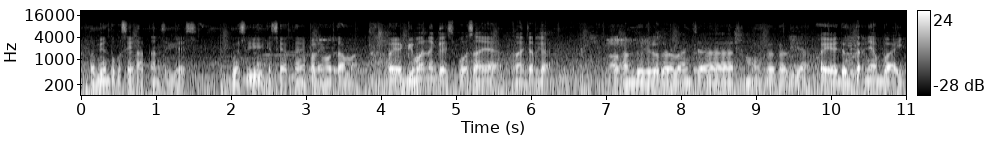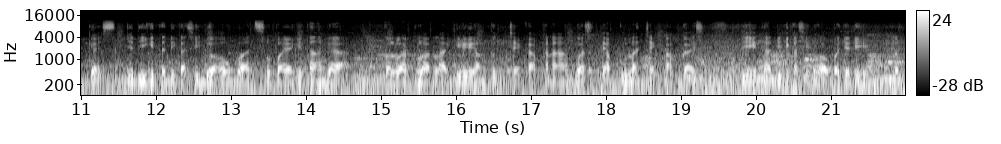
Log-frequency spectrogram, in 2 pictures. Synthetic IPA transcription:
t̪apiunt̪ʊkːəsiɦat̪ansɪhɡa̰js | ɡuasɪhkəsiɦat̪anɲapalɪŋut̪amaʔ | ojaɡimanaɡajspuaʔsaja | laɲt͡ʃarɡa̰ʔ | alɦamd̪ulilakalalaɲt͡ʃarsəmoɡakaliaojadɔk̚t̪ərɲabaɪk̚ɡajs | d͡ʒadikit̪adikasɪhduaobat̪̚supajakit̪aəŋɡa̰ʔ | kəluarkəluarlaɡiunt̪ʊk̚t͡ʃekap̚karnaɡuasə̥t̪iap̚bulant͡ʃeka̰p̚ɡajs | d͡ʒadit̪adidikasɪhduaobat̪̚d͡ʒadiləb

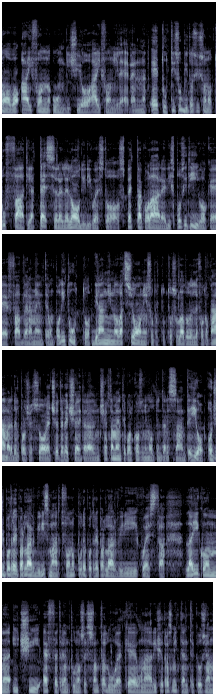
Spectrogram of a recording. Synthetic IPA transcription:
nwɔːvoʔajfɔnund̪it͡ʃioajfɔnilɛ̰ːvḛnet̪ːut̪ːisubit̪osisoːnot̪ufːaːt̪iat̪ːɛsːeɾelelɔːd̪id̪ikwest̪o̰spet̪ːakolaːɾed̪ispozit̪iːvokefaveɾament̪eumpɔd̪it̪ut̪ʰːoɡɾand̪iːnːovat̪sːjoːnisopɾat̪ːut̪ːosulːaːt̪od̪elːefot̪okameɾed̪elpɾot͡ʃesːoːɾeːt͡ʃːɛːt̪eɾaet͡ʃːɛːt̪eɾat͡ʃert̪ament̪ekwalkɔːzad̪imolt̪oint̪eɾesːa̰nt̪eiːoɔd͡ʒːipot̪ɾɛjparlarvid̪izmart̪fɔnopːuːɾepot̪ɾɛjparlarvid̪ikwest̪alaikɔmit͡ʃiɛfːet̪ɾent̪uːnosesːant̪ad̪uːekʰeɛunaɾiːt͡ʃet̪ɾazmit̪ːɛnt̪ekeuzjaːmo

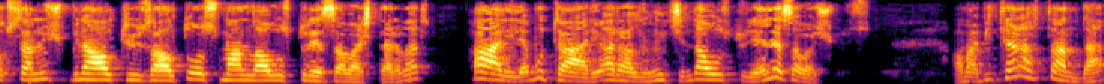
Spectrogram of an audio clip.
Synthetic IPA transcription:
o̞ksanyt͡ʃbinalˠt̪ʰɯjyzalˠt̪ʰɯo̞smanlˠɯavust̪uɾijasavaʃlˠa̰ɾɯvaɾ̥ | haːlʲiːlʲɛbut̪ʰaːɾihaɾalˠɯnɯnit͡ʃʰind̪ɛavust̪ʰuɾijalʲɛsavaʃyjɾuz̥ | amabit̪ʰaɾaft̪ʰand̪a

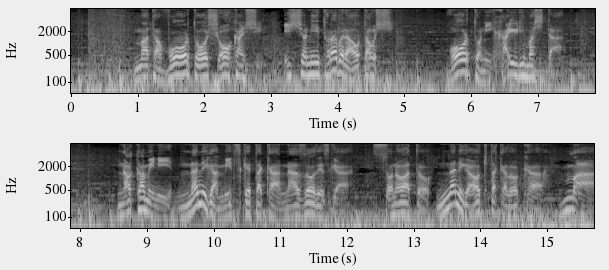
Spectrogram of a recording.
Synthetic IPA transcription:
mat̪ʰaβoɾt̪oʃokanʃḭ | iʃːonit̪ʰoɾabeɾaot̪aoʃi̥ | βoɾt̪onihajɾimaʃi̥t̪a̰ | nakaminḭnaniɡamit͡sɨ̥ket̪akanazod̪esɨɡa̰sonowat̪o̰naniɡaoki̥t̪akaðokʰa̰ma

